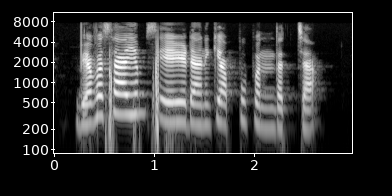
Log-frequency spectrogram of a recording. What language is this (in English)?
Telugu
